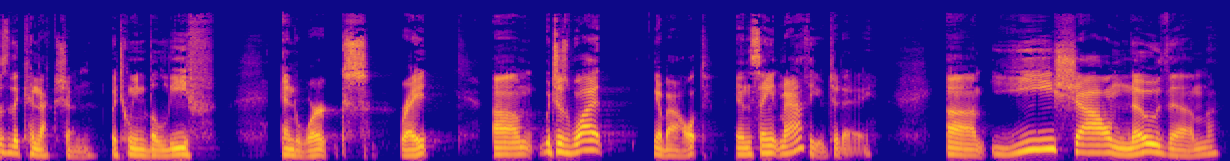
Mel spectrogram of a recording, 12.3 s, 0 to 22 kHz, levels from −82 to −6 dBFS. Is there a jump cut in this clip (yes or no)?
yes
